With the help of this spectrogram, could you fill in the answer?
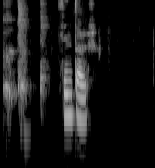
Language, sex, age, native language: Icelandic, male, 10, Icelandic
